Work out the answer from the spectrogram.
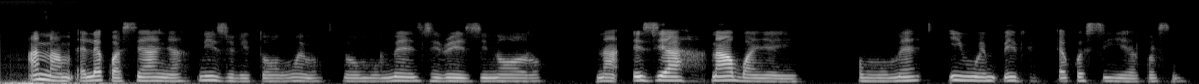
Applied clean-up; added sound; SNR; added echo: neural mask model DeepFilterNet 3.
